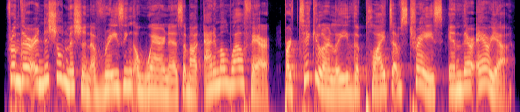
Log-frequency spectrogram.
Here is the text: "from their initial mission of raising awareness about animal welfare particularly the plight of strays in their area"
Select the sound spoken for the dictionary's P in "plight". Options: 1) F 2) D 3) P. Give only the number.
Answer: 3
